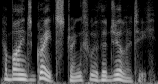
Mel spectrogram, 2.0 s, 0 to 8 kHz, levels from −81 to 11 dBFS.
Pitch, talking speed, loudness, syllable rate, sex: 145 Hz, 150 wpm, -16 LUFS, 5.4 syllables/s, male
